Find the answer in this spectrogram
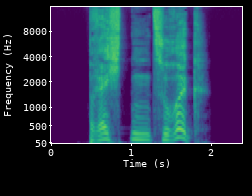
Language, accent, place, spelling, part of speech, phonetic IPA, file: German, Germany, Berlin, brächten zurück, verb, [ˌbʁɛçtn̩ t͡suˈʁʏk], De-brächten zurück.ogg
- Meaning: first/third-person plural subjunctive II of zurückbringen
